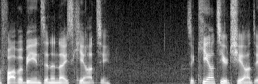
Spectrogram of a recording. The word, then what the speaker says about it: Chianti: Italian CH is K.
